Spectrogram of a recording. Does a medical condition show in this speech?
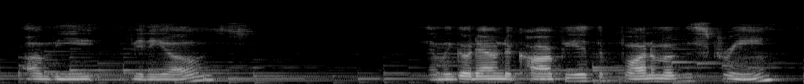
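Yes: cerebral palsy; stiff muscles.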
